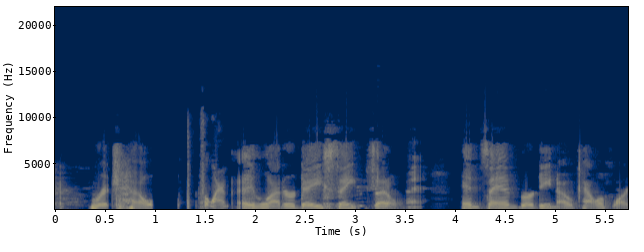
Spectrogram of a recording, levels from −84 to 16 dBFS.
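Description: Right at 0.49 to 0.54 s there's a quick squawky blip, which is damaged data in the compressed stream. The decoder hits corrupted frames, loses sync and hunts for the next valid header, so you get that short garbled chirp.

Then from 0.97 to 1.24 s the speech just cuts out mid-flow for about a quarter of a second, a playback stall. Most likely the player ran out of buffered data or its thread got blocked, leaving the output silent until it recovered.

Straight after, from 1.24 to 1.74 s, there's catch-up at higher speed. The player chews through its backlog at 1.5x, so the speech goes noticeably fast and chipmunky, up roughly seven semitones, then settles back to normal speed and pitch.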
